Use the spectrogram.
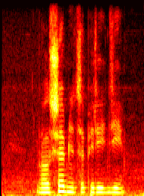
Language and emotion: Russian, neutral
